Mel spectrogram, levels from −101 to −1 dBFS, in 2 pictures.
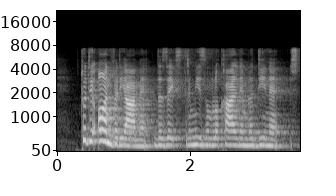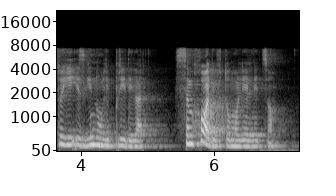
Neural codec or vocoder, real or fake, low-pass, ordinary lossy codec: none; real; 7.2 kHz; none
